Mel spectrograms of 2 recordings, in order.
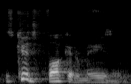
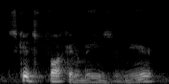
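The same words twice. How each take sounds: First: A touch more promoter hype, still lightly voiced. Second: A badly faked promoter gushing. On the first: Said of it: "What does he sound like?".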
